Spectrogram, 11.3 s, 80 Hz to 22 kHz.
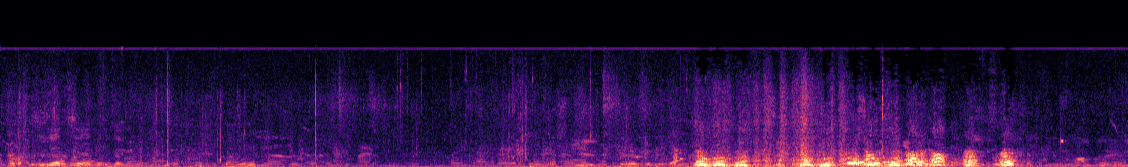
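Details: German Shepherd Holger, 2015 Dogs Villages Cup winner, tested in the escort dog standard of Ukraine's Vidsich guard-protection programme. Talk fills the first seconds, then a loud burst of rapid, harsh barks mixed with voices near the end.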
